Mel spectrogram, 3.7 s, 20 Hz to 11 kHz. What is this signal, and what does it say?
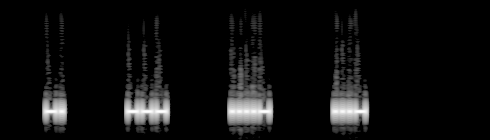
Morse code, heard as a keyed tone, about 46 wpm, spaced as for 15 wpm, 700 Hz. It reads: NO4V
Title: USA Call Signs - 4 Characters - 6x Character Spacing - 45wpm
